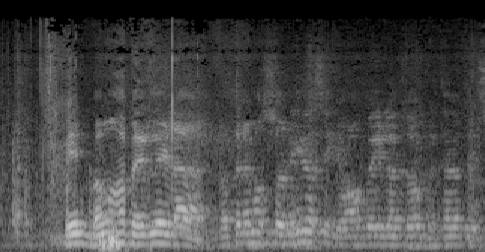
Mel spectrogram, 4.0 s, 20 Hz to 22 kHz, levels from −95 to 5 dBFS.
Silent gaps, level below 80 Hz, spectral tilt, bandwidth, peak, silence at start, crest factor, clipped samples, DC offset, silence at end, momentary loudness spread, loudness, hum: none; -52 dBFS; -5.5 dB/octave; 16.5 kHz; -6 dBFS; 0 s; 22 dB; under 0.1%; under 0.1%; 0 s; 13 LU; -27 LUFS; none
